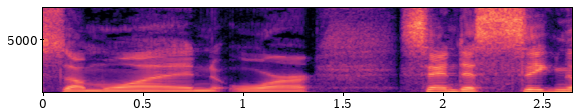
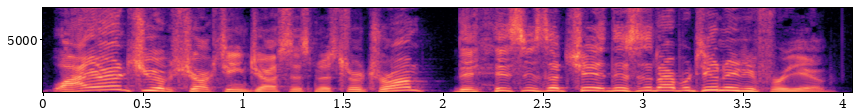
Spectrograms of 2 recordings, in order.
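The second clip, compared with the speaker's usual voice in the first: higher-pitched mock urging; eager TV host egging on; 8 semitones higher, 4 dB louder than usual. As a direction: lightly imitate a host coaxing the president. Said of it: "they did try to encourage Donald Trump".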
